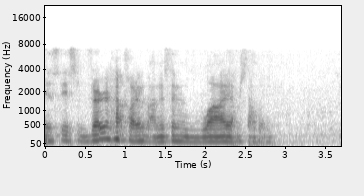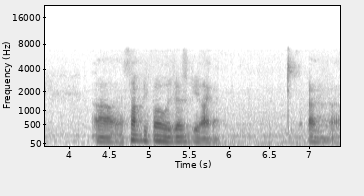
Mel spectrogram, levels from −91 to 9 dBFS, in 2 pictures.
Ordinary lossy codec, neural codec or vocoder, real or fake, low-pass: Opus, 16 kbps; codec, 16 kHz in and 24 kHz out, 1.1 kbps, FireRedTTS-2 codec; fake; 7.2 kHz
